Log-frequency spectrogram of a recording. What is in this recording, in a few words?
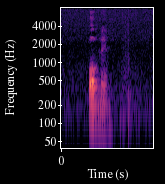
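"Bodmin", English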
